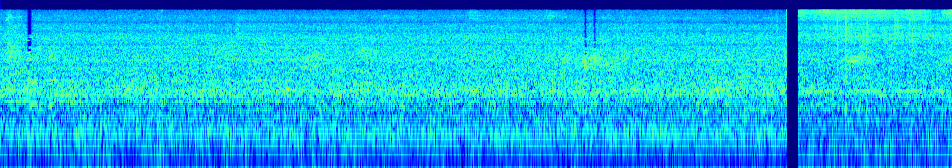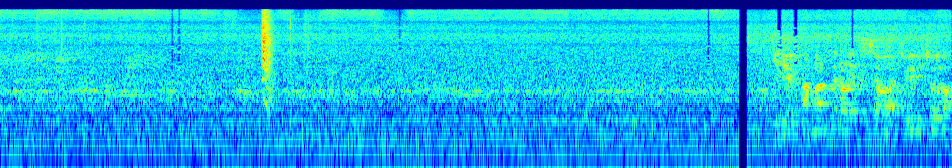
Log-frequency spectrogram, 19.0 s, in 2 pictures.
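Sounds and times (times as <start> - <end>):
train equipment humming: 6.9 - 16.9.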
